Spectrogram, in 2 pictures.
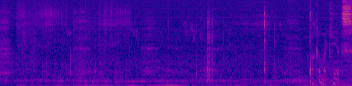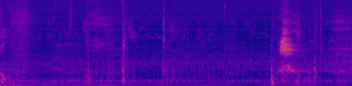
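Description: Faint handling rustle of a seat cover with a few isolated sharp clicks as hog ring pliers crimp hog rings to fasten the cover to the seat foam.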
